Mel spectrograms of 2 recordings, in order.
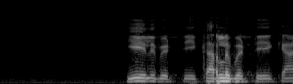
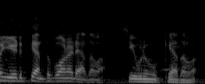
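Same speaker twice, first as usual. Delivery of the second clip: hushed, much softer taunt "ఏడ్రా ఎదవా"; mocking tease; 5 semitones lower, 10 dB quieter than usual. Adult teasing a crying child, soft mocking coo.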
